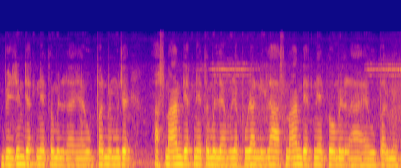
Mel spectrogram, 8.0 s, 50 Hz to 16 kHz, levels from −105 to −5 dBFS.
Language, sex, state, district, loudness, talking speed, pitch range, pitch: Hindi, male, Maharashtra, Mumbai Suburban, -16 LUFS, 200 wpm, 140-145 Hz, 145 Hz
